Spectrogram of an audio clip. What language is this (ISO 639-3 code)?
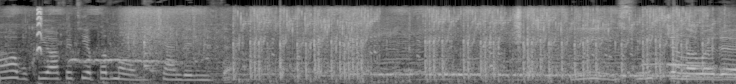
tur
